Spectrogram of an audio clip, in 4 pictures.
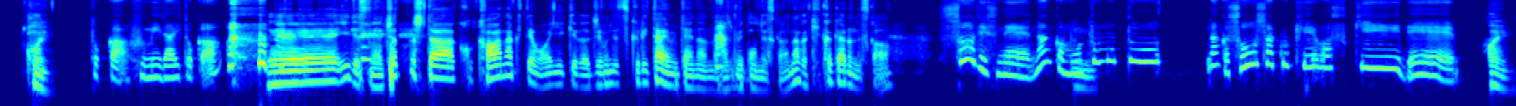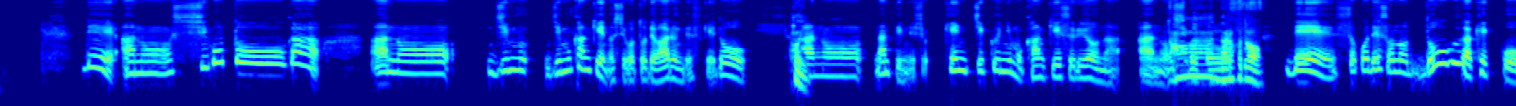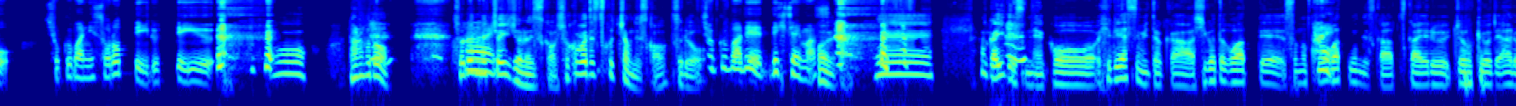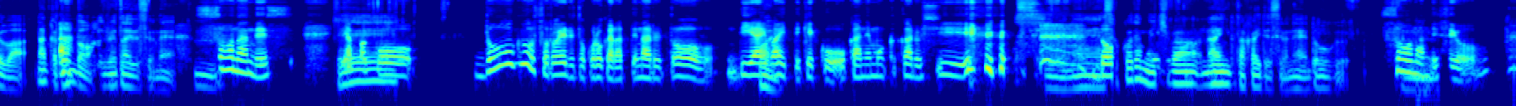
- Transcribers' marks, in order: laugh; other background noise; laugh; laugh; laugh; unintelligible speech
- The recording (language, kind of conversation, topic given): Japanese, podcast, 最近ハマっている趣味は何ですか？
